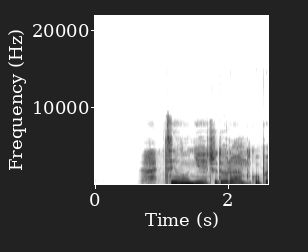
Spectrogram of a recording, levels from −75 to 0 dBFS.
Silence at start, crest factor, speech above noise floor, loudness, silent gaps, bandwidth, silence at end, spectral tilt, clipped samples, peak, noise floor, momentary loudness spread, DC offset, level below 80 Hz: 0.7 s; 16 dB; 66 dB; -18 LUFS; none; 9.4 kHz; 0 s; -4.5 dB/octave; under 0.1%; -4 dBFS; -83 dBFS; 12 LU; under 0.1%; -70 dBFS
